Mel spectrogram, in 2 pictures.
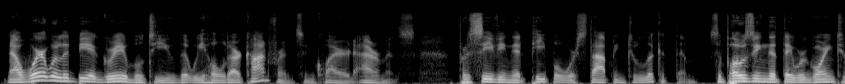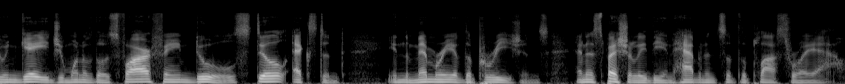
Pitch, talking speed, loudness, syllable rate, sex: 105 Hz, 190 wpm, -23 LUFS, 5.8 syllables/s, male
